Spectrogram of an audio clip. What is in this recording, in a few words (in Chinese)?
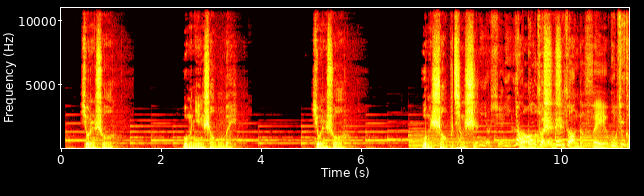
公益广告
